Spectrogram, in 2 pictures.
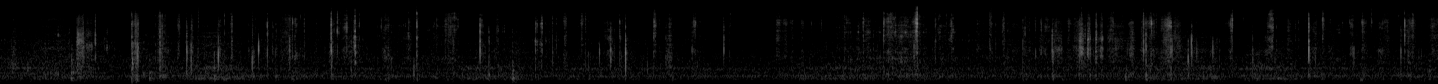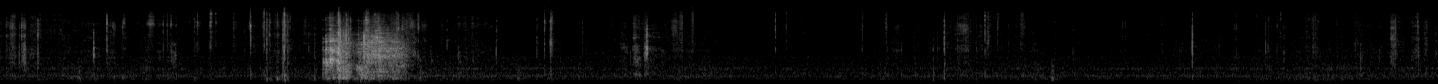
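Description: Foil origami paper crinkling and creasing under the fingers as it is folded, with many small clicks and scrapes. A louder rustle lasting about a second comes about two-thirds of the way in.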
